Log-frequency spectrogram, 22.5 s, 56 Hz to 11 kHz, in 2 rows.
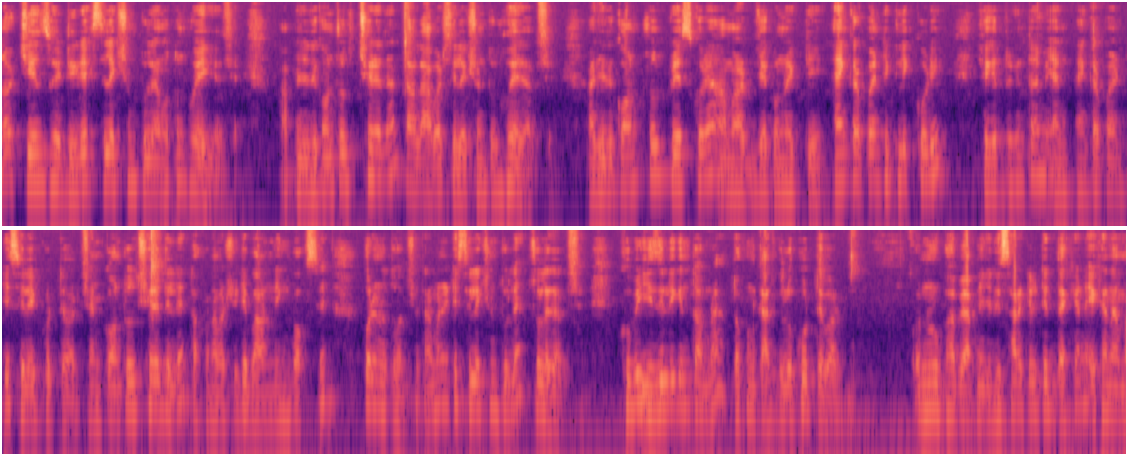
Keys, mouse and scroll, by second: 8.0 click, 9.2 ctrl+click, 18.5 ctrl+z, 19.9 click.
